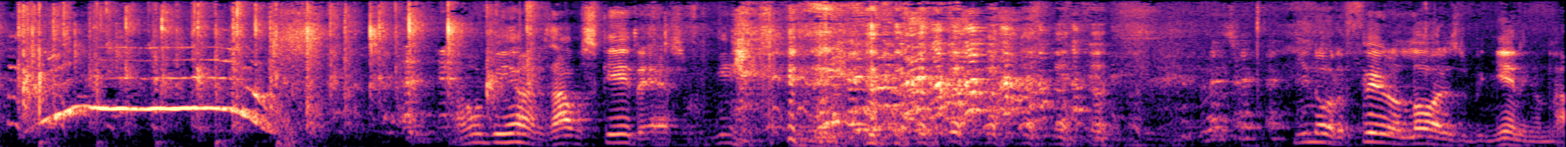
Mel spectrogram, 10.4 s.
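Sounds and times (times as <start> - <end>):
audience clapping in rhythm: 0.0 - 4.6
speech: 3.2 - 10.4
laughter: 4.8 - 8.7.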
